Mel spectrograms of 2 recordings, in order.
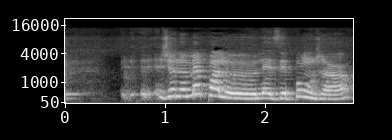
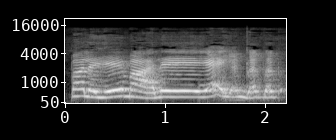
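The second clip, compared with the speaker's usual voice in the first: mock mourning wail; 4 dB louder than usual. Shown as a demonstration. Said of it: "Pas les pleurer du deuil".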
